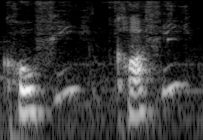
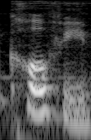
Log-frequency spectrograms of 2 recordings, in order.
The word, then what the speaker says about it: Ko-fi: I say Ko-fi because I guess that's how we would read it phonetically in Japanese, but I guess it's coffee.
